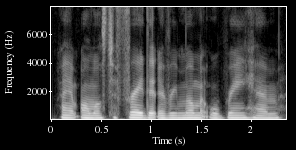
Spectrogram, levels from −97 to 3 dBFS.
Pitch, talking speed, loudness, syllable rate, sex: 165 Hz, 255 wpm, -18 LUFS, 7.1 syllables/s, female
